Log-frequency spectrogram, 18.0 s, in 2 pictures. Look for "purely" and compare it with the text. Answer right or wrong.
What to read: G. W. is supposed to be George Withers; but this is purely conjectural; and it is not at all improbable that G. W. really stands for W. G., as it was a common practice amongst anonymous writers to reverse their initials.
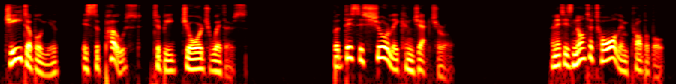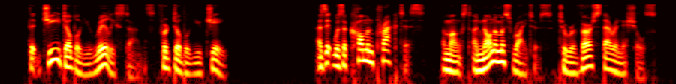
wrong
